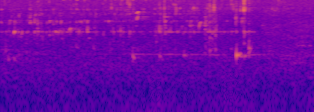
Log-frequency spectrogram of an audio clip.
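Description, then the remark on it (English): A drink trickles and splashes into a glass in short, quiet bursts with a few bright drips, alone with no voices. “Pour yourself something nice.”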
